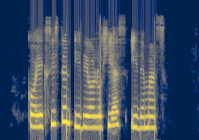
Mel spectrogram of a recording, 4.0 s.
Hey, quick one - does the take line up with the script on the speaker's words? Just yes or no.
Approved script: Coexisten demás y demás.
no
